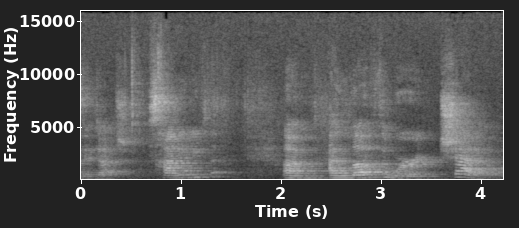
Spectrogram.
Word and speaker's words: Schaduwliefde: And in the Dutch title, Shadow Love, how do you pronounce it in Dutch? Schaduwliefde.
